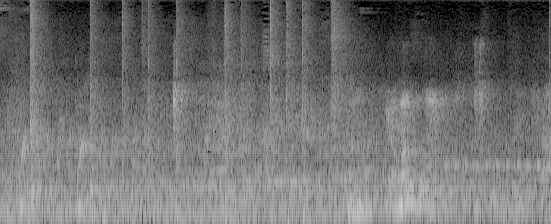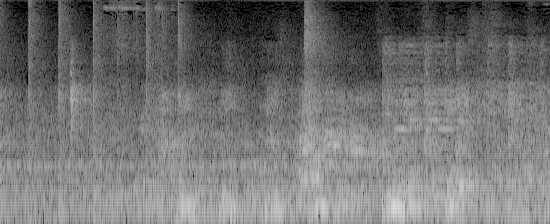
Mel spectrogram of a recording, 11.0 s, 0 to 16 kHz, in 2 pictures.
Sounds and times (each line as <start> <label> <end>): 6.5 slot machine arcade 11.0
